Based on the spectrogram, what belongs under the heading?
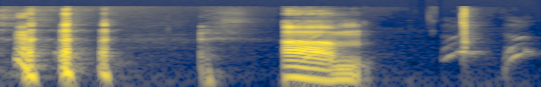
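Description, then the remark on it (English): A dog whimpers while dreaming in its sleep right next to the speaker: a few short muffled yips, a longer whiny moan, then two faint high-pitched squeaks, with quiet pauses between. “And my dog is dreaming next to me.”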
